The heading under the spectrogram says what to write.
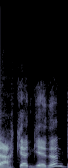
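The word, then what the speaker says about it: Arcadegeddon: Ah, moi, j'ai reçu euh, par Dom Arc Arcade Geddon, ça se prononce comme. Ouais, ben regarde, euh, moi j'ai fini, fait que ouais, c'est Arcade Gaden.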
